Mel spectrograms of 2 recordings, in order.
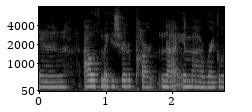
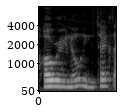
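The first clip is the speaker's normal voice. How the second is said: loud fast accusation; 8 dB louder, much faster than usual. Retold or imitated. Boyfriend's accusation, quoted.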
